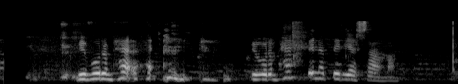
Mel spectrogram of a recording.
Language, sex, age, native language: Icelandic, female, 60-69, Icelandic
